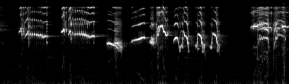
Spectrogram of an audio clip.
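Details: White-rumped shama in an excited mood, training recording to make lazy birds sing: rapid rich song of buzzy trills, a long whistled slur, and quick looping whistled notes repeated several times.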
